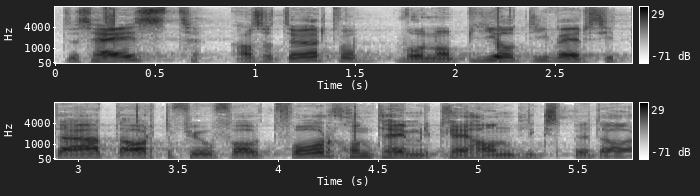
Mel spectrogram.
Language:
Swiss German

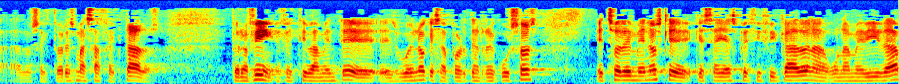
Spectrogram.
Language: Spanish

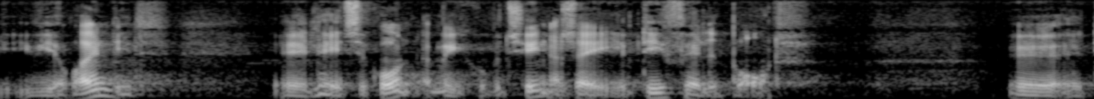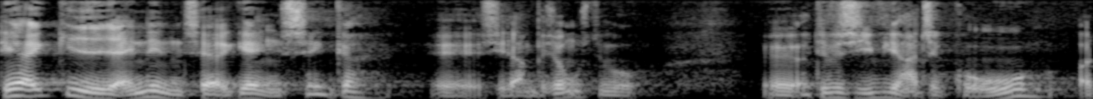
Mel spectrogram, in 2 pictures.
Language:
Danish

